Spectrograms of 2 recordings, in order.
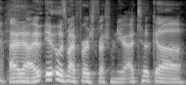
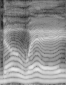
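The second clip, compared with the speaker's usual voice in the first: put-on higher, louder Valley Girl no way; 4 semitones higher, 8 dB louder than usual. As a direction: gush it like a California valley girl. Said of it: "the Valley Girl is like".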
